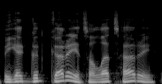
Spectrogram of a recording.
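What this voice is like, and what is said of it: Put-on Scottish accent. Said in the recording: “You did a Scottish like, accent?”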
